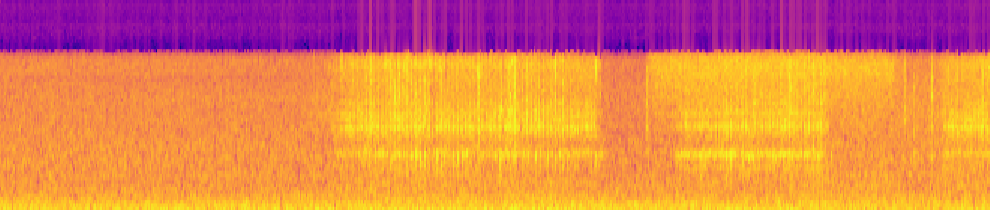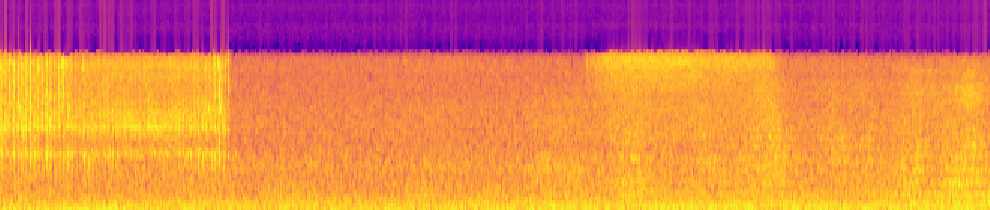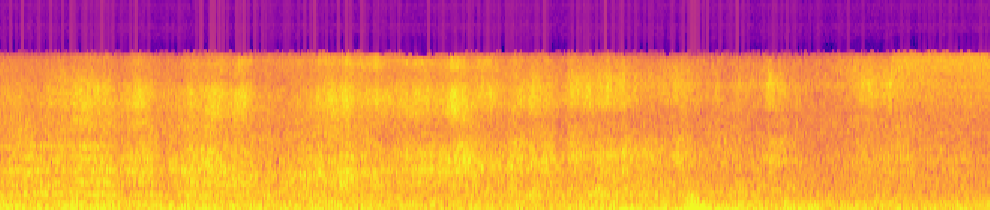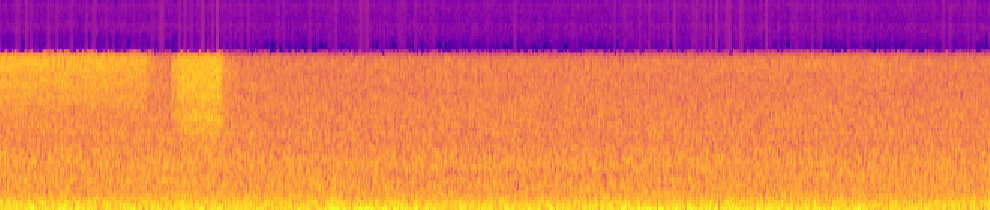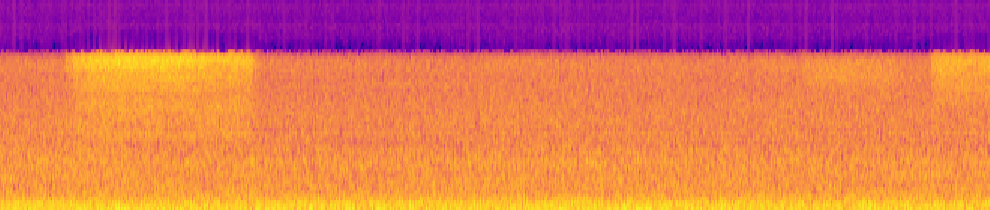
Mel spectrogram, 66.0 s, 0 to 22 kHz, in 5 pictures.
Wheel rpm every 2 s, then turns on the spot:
0, 0, 20, 20, 10, 20, 20, 30, 0, 0, 0, 0, 0, 0, 0, 0, 0, 0, 0, 0, 0, 0, 0, 0, 0, 0, 0, 0, 0, 0, 0, 0, 0.
4-16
